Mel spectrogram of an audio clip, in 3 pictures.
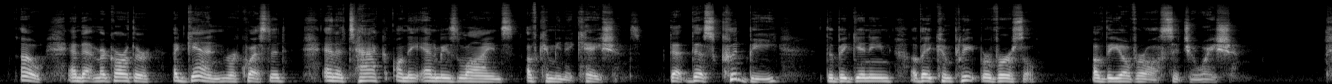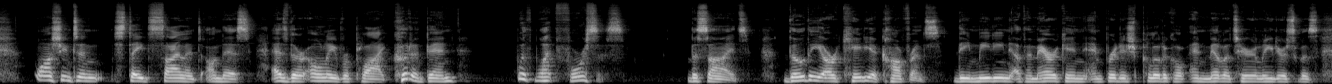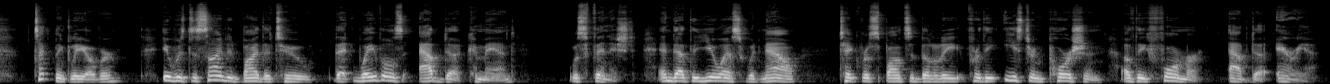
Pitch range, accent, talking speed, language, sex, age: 135-160 Hz, American, 135 wpm, English, male, 50-69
